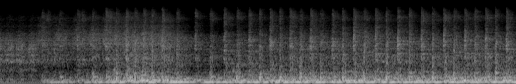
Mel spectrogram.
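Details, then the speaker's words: Ford Galaxie wagon V8 hot rod build, first start with the fuel pump running and ignition wires twisted together: an uneven, lumpy idle described as growling, not howling. It sounds like half the cylinders aren't hitting; cause not confirmed. "sounds like half them cylinders aren't hitting. >> You know, it's uh it's growling. It's not howling, but it is growling."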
